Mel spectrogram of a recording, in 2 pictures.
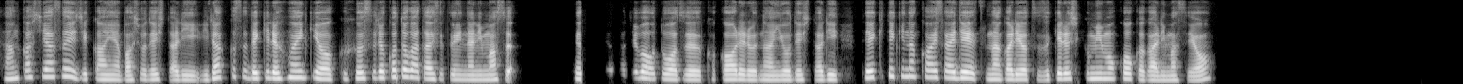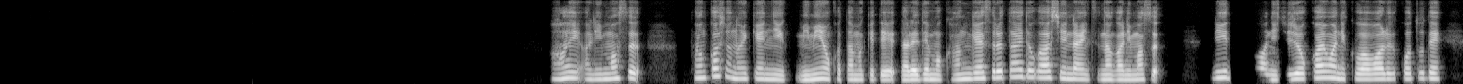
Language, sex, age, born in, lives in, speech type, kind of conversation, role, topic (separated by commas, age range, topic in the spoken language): Japanese, female, 30-34, Japan, United States, read, expert-assistant, expert, 支援が必要な人が相談しづらい雰囲気があるとき、どんな原因が考えられますか？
